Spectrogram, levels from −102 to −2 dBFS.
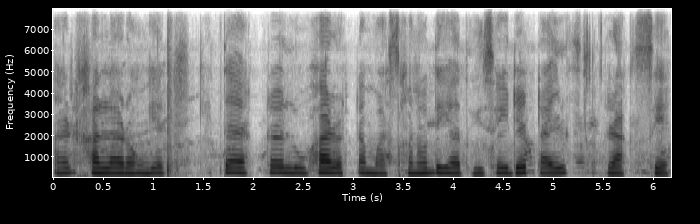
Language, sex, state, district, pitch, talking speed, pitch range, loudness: Bengali, female, Assam, Hailakandi, 245 Hz, 135 wpm, 235-260 Hz, -18 LUFS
